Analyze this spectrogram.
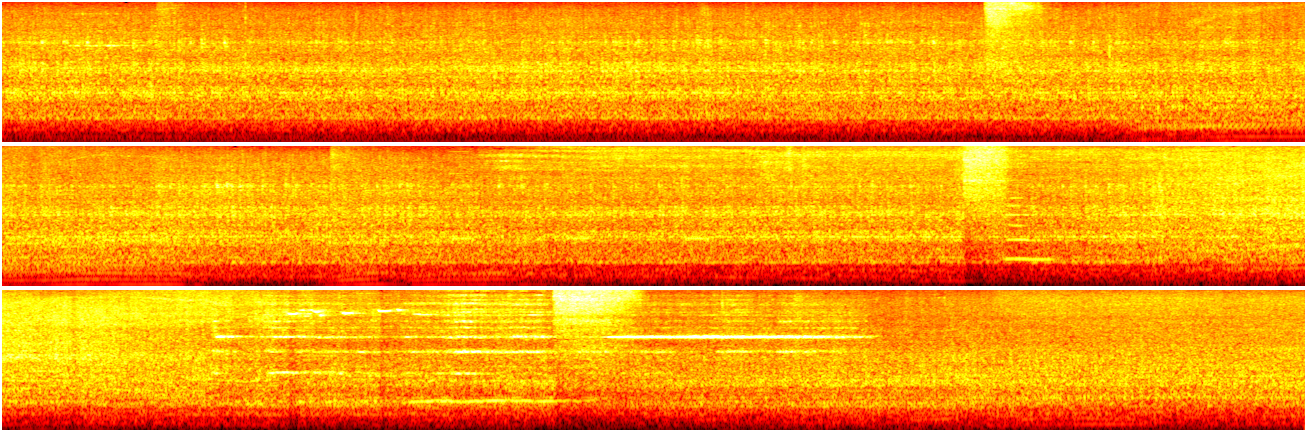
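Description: Low-floor Flexity Outlook streetcar rounding the tight loop curve, its steel wheels squealing on the rails in thin high tones that come and go, loudest about three-quarters of the way through. Road traffic runs under it throughout.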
